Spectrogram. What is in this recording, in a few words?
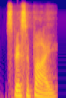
"specify", Indian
